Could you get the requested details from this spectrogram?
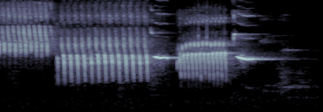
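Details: A singing canary delivers a very fast mechanical trill in two pitch bands, then a bright whistle, another buzzy rattle, and a final thin whistle that trails off into silence. The song serves as a lure for other canaries.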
